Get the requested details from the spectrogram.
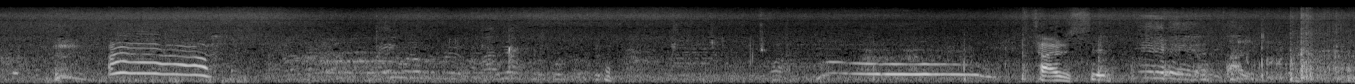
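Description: Young men shout and cheer excitedly nearby.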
